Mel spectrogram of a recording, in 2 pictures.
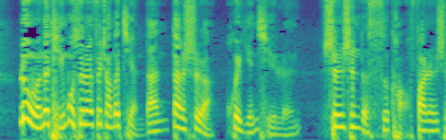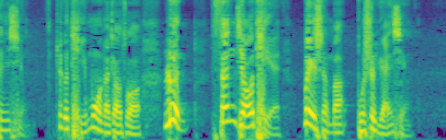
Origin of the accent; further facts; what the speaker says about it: Shenyang, Liaoning, China; born there; 然后呢我是一个东北人，我生在沈阳。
